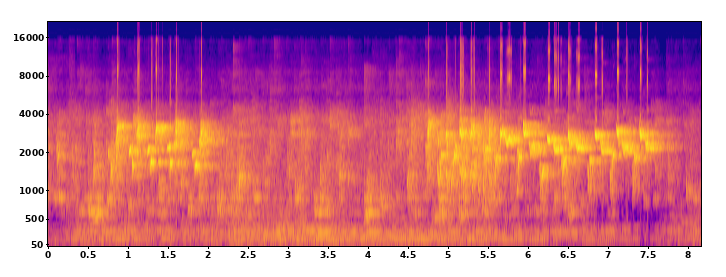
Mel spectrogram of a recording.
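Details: Sooty-headed bulbul lure song aimed at getting a mute bird to respond, in two loud bursts of rapid, bubbling, chattering warbles separated by a quieter stretch.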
